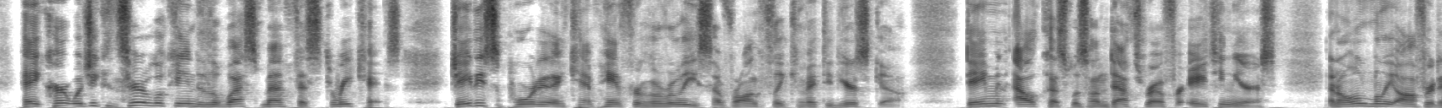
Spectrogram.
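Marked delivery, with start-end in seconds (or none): none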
